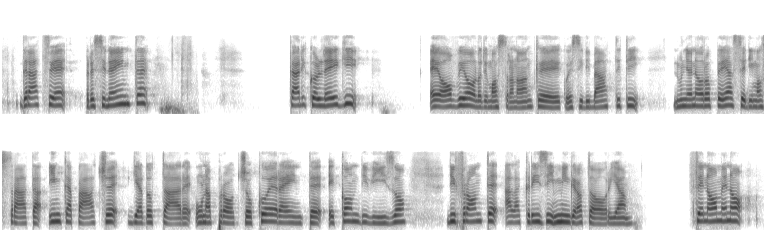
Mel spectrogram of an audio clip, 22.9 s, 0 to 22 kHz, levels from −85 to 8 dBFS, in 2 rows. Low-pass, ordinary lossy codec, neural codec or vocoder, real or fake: 7.2 kHz; none; codec, 16 kHz, 2 kbps, FunCodec, trained on LibriTTS, 25 frames a second; fake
